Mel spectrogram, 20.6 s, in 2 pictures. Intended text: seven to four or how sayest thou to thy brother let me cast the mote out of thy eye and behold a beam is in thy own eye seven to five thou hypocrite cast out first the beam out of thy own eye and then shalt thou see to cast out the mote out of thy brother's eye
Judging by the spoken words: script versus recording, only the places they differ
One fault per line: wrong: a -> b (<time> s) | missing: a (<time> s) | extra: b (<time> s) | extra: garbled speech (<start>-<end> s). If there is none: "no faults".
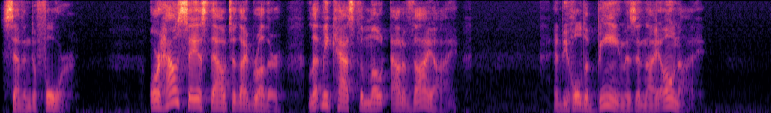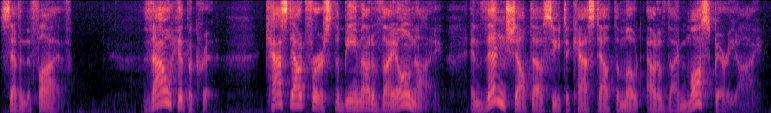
wrong: brother's -> mossberry (19.3 s)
